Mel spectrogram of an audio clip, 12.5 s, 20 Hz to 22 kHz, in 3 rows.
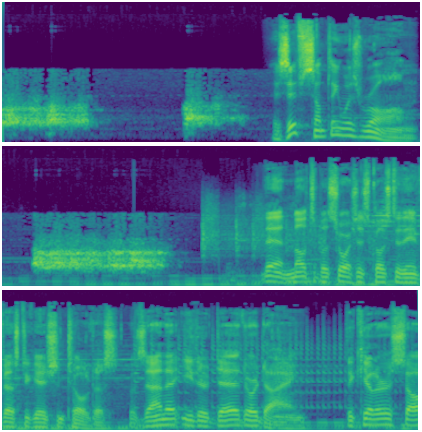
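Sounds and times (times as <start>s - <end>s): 
dog barking with high yelping tones: 0.0s - 1.0s, 1.8s - 2.5s, 4.5s - 5.9s
speech: 2.7s - 4.3s, 6.8s - 12.5s.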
